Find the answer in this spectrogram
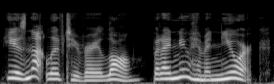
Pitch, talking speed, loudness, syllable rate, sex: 240 Hz, 305 wpm, -14 LUFS, 6.6 syllables/s, female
